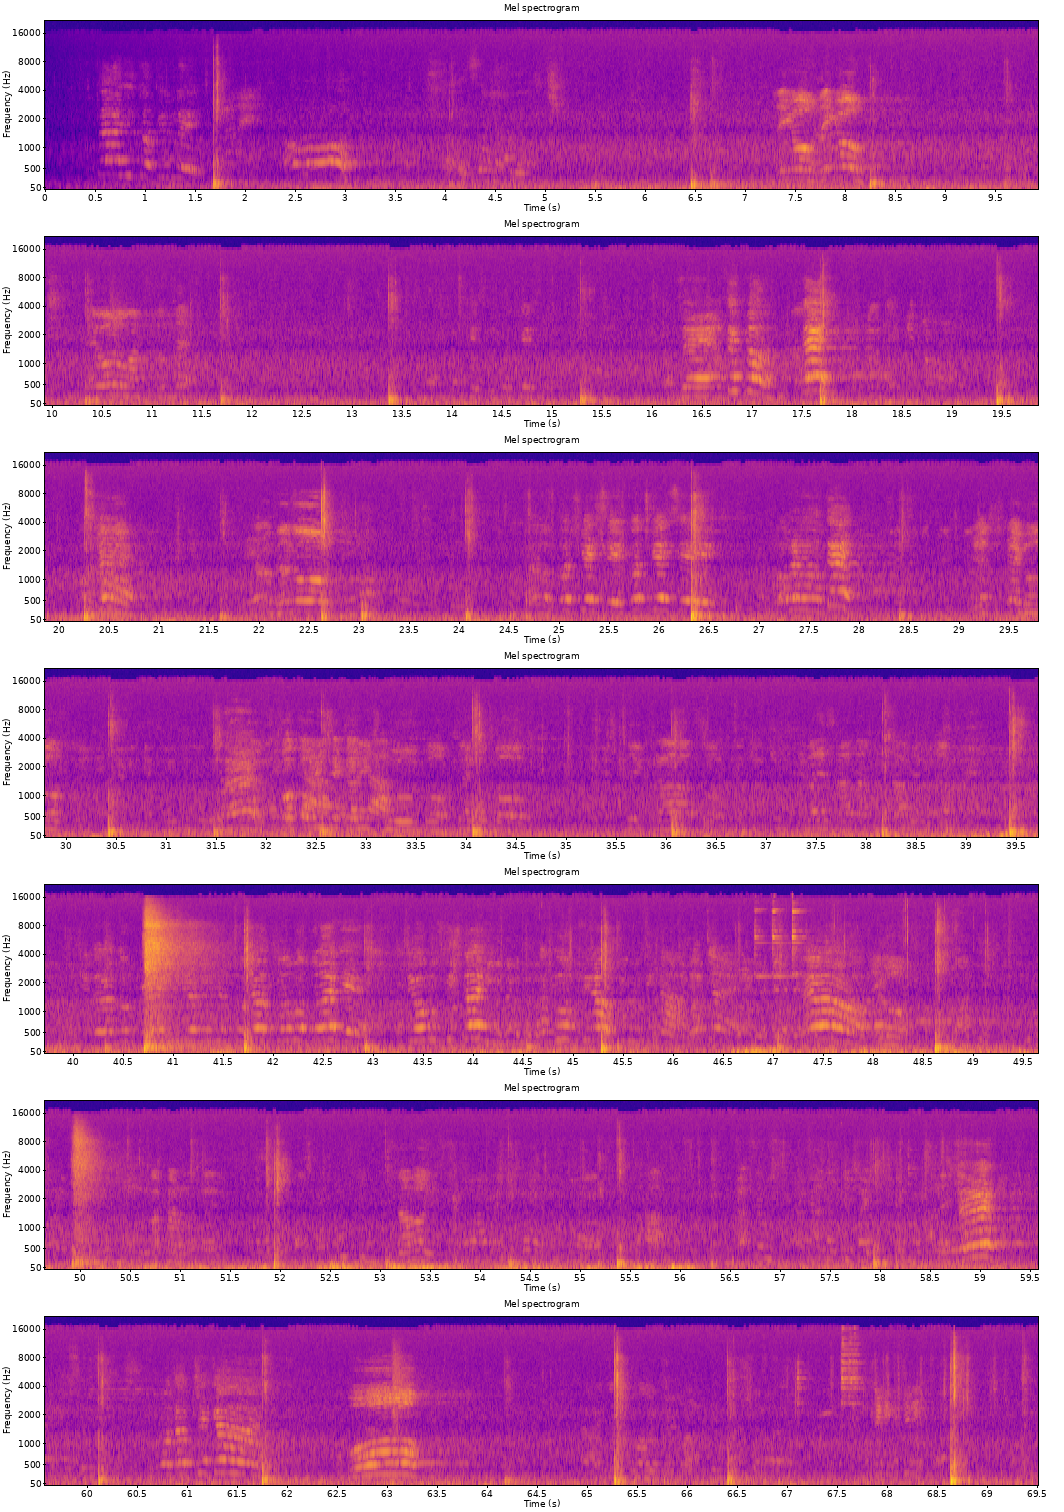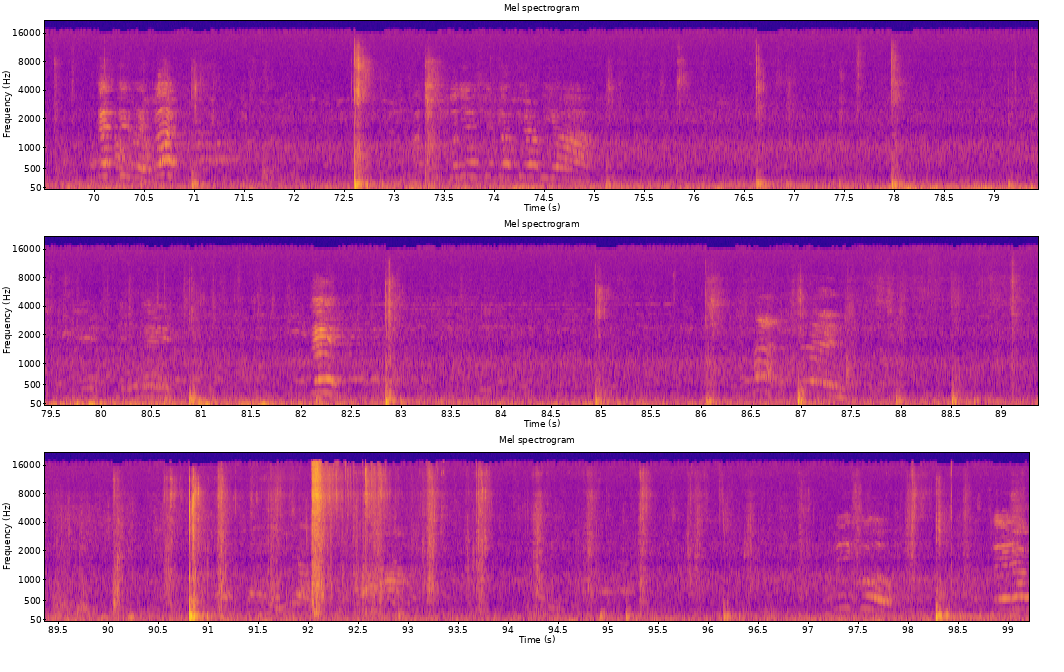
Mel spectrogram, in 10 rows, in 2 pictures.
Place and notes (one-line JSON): {"title": "Lokomotiva Holešovice Football field. Praha, Česká republika - Training with coach", "date": "2013-07-18 13:07:00", "description": "Training of local football match.", "latitude": "50.11", "longitude": "14.45", "altitude": "192", "timezone": "Europe/Prague"}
